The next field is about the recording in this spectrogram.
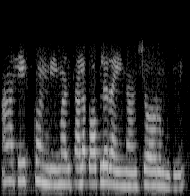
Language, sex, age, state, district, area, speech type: Telugu, female, 18-30, Andhra Pradesh, Kadapa, rural, conversation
